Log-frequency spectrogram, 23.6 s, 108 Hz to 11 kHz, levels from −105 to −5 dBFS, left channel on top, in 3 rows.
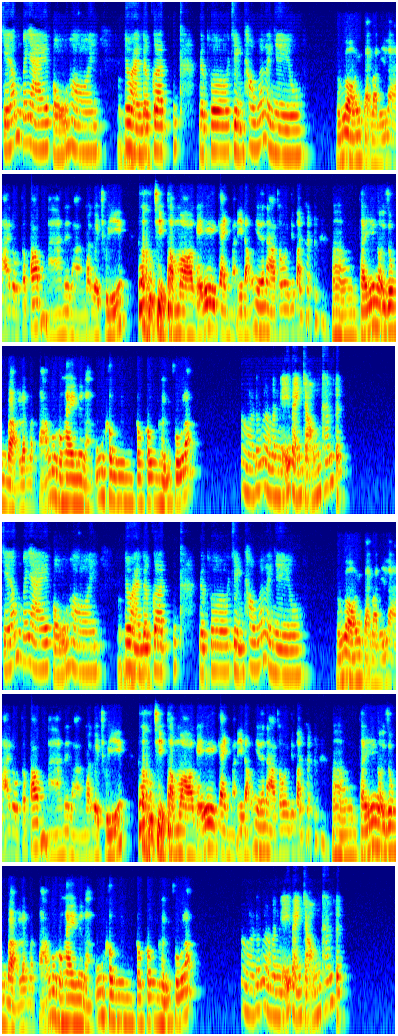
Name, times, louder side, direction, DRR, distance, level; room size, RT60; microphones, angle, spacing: voice 1, 0.0-2.0 2.5-3.3 3.6-6.1 20.5-22.5, left 2 dB, 30° left, 1.6 m, -23 dB
voice 2, 2.3-2.7 6.7-10.3 10.6-13.9 14.3-19.6, left 1 dB, ahead, 0.8 m, -21 dB
4.6 x 2.4 x 4.2 m
head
